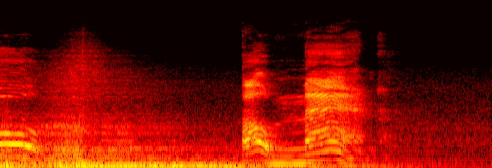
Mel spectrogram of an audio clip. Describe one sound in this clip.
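A man exclaims loudly with animation, close to a microphone.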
